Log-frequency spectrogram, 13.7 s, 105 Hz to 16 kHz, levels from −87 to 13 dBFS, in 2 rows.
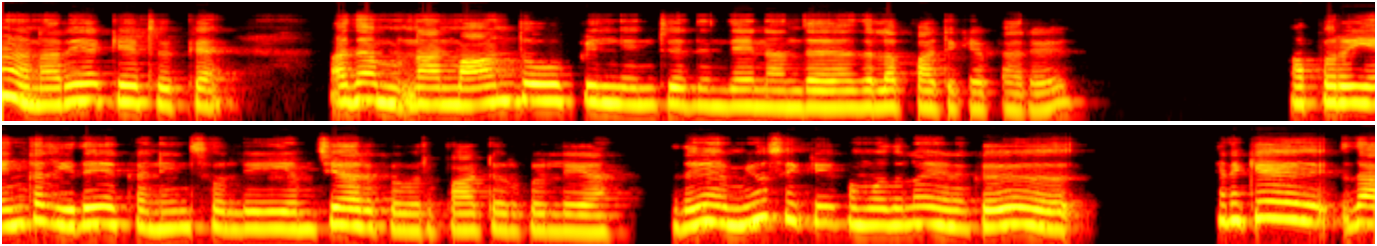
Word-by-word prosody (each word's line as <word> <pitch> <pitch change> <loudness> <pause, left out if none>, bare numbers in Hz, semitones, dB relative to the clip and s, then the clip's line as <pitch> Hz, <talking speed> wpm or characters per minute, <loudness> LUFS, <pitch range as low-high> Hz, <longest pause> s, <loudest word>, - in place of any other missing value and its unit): ஆ - - +5 0.2
நெறைய 240 +4 +3
கேட்டுருக்கேன். 220 -3 0 0.6
அதான் 255 +1 +3 0.2
நான் 220 0 +2
மான்ந்தோப்பில் 245 +1 +3
நின்றிருந்தேன் 210 -2 -2
அந்த 195 0 -1 0.2
அதெல்லாம் 200 +1 -1
பாட்டு 190 -1 -1
கேட்பாரு. 180 -1 -6 1.3
அப்புறம் 230 0 +3
எங்கள் 255 +3 0
இதயக்கனின்னு 225 -4 0
சொல்லி 210 -1 -2 0.2
எம்ஜிஆருக்கு 220 +1 +1
ஒரு 195 +1 -8
பாட்டு 195 +1 -2
இருக்கும் 190 0 -6
இல்லையா, 185 -1 -1 0.4
அது 225 +2 +1 0.2
மியூசிக் 300 0 +1
கேட்கும்போதெல்லாம் 250 -1 -1
எனக்கு 225 0 0 1.1
எனக்கே 295 +3 +3 0.4
இதா 265 0 +2
225 Hz, 115 wpm, -14 LUFS, 205-250 Hz, 1.3 s, ஆ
